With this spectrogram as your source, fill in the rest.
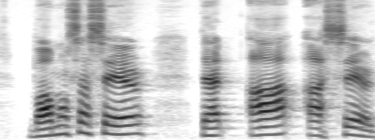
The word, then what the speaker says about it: hacer: Vamos a hacer, that a hacer, the H is silent so they run together.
